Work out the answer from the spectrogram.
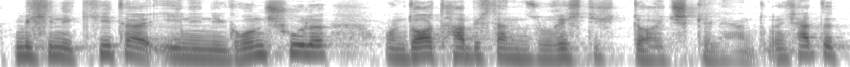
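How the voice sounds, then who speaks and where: A man's voice: mid-range voice, slightly rough. A young man telling his story as a guest on a TV sofa interview, speaking eagerly into a lapel mic. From Germany. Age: young adult. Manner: fast, eager storytelling with animated hand gestures. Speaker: politician guest. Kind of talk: conversational TV interview. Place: TV studio sofa set.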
